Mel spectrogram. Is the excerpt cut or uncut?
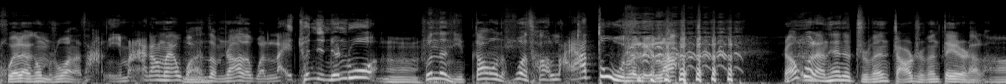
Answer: uncut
